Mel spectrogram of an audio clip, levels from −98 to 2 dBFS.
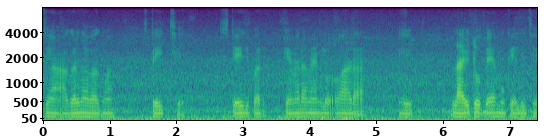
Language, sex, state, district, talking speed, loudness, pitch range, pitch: Gujarati, male, Gujarat, Valsad, 95 wpm, -21 LUFS, 90-100 Hz, 95 Hz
